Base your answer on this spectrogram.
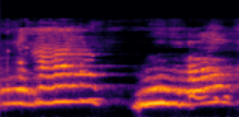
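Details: Pet cat indoors giving two long, drawn-out meows, the first steady and the second slightly rising, with a brief gap between them.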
